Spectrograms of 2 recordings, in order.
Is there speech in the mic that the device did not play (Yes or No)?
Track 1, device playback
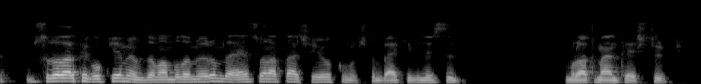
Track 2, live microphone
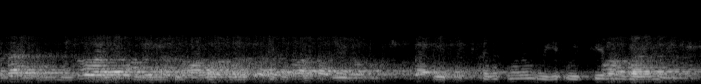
Yes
